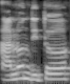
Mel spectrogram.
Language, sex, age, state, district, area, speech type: Odia, male, 18-30, Odisha, Balasore, rural, read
